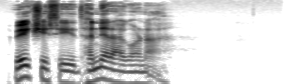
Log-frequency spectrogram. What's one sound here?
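A man chants loudly.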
